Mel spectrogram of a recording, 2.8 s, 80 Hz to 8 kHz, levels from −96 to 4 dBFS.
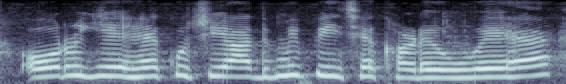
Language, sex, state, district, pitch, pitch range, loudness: Hindi, female, Uttar Pradesh, Shamli, 285 Hz, 265-295 Hz, -13 LUFS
